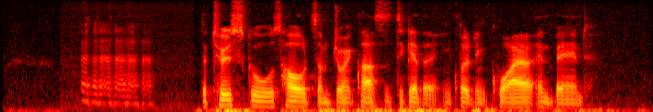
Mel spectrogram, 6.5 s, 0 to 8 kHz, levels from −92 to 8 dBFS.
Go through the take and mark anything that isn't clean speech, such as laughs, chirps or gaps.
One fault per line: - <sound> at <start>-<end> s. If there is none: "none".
- laugh at 0.8-1.6 s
